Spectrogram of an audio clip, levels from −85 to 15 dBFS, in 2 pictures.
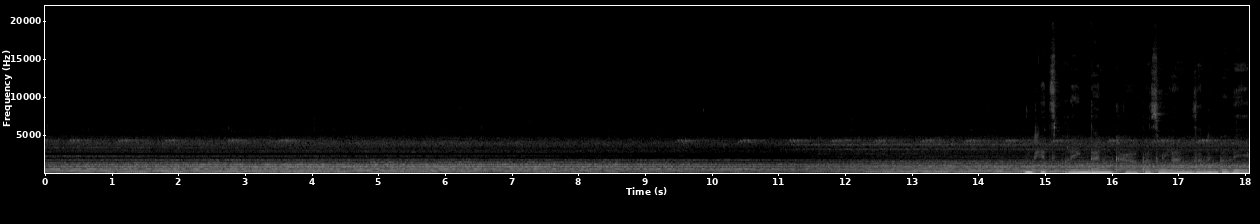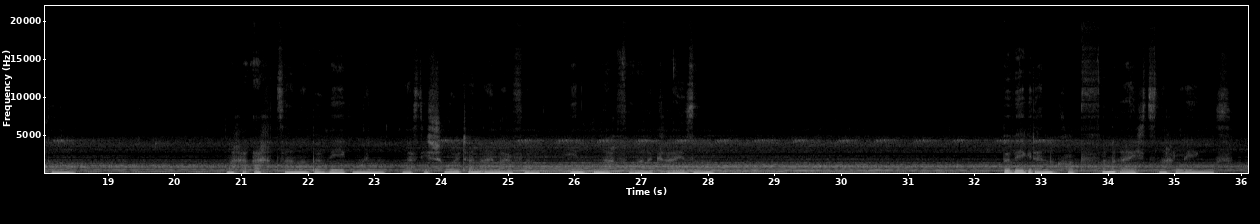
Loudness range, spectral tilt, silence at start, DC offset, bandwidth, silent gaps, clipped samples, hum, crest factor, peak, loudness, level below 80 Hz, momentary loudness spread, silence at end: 13 LU; -8 dB/octave; 0 s; under 0.1%; 12.5 kHz; none; under 0.1%; none; 18 dB; -18 dBFS; -38 LUFS; -70 dBFS; 17 LU; 0 s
